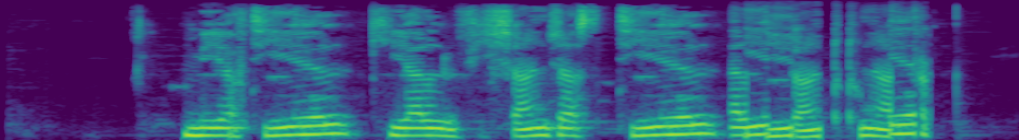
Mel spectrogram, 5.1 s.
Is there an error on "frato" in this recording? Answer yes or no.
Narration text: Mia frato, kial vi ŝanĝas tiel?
yes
